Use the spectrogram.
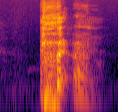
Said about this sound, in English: Sorry, I'm coughing in your microphone here.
